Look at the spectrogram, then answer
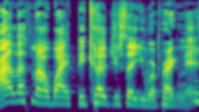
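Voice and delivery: plain

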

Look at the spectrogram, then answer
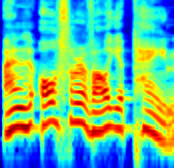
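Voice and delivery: Australian accent throughout the line. Trying the line again in a new voice, an accent heard as Australian. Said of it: "Are you Australian?".

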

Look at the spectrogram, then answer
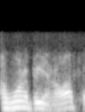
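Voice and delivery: put-on timid, bashful whisper. Retelling answering a question about dreams: imitating a timid whisper. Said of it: "'cause I kinda whispered".

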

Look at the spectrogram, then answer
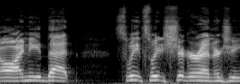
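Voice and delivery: ordinary talk

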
